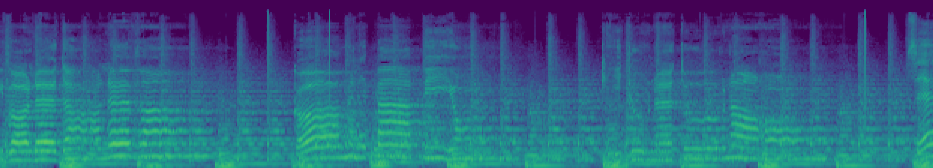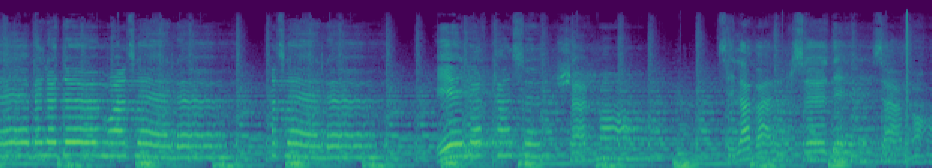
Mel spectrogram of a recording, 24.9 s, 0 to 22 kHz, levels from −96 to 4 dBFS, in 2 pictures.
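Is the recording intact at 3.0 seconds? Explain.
No. At 3.0 seconds the audio carries word clock ticks, which run from 0.25 s to 24.79 s. A digital link was read by a device on its own clock, not locked to the sender's. The clocks differ by around 70 ppm, so they slide past each other about every 0.3 s. Each time, a few samples are misread and one sample is dropped or repeated. The result is around seventy sharp ticks of uneven strength at a steady rate.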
